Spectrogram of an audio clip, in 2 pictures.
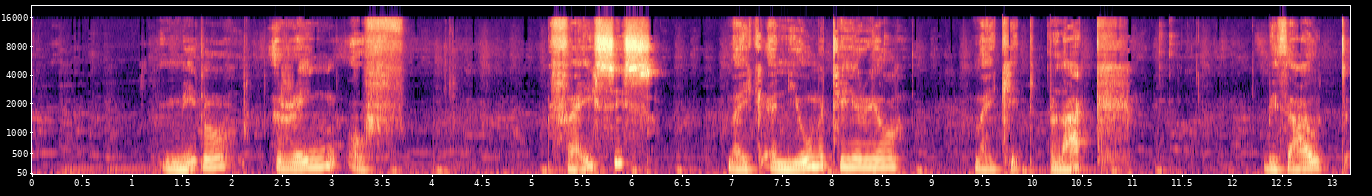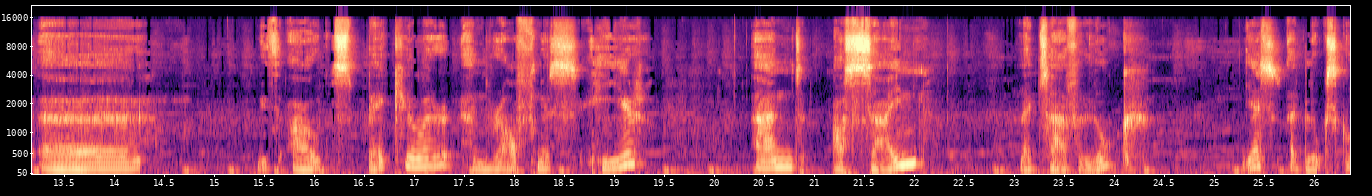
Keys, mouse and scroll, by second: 2.0 3, 4.5 scroll down 1, 5.2 scroll up 1, 7.3 click, 14.4-16.1 scroll down 1, 16.1 click, 20.0-21.3 scroll up 1, 21.3 click, 26.2 click.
